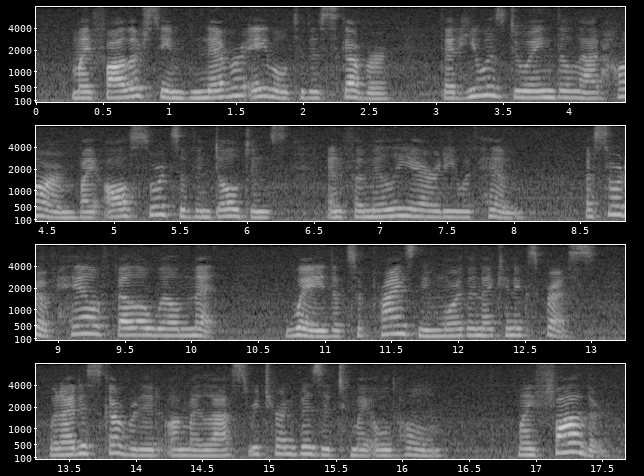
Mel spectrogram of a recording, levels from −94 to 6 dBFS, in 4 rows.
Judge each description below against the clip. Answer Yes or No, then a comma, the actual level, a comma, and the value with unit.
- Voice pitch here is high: Yes, high, 200 Hz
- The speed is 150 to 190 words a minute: Yes, average, 185 wpm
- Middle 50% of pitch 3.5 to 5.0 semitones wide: No, average, 3.0 semitones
